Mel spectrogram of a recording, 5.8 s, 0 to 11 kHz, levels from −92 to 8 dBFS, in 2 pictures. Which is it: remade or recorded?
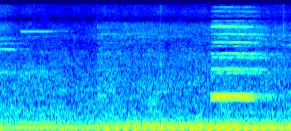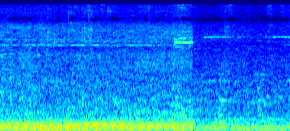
recorded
